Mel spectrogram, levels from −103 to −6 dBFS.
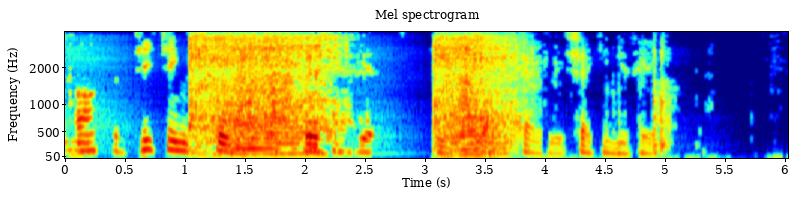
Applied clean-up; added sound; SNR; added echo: classical method spectral subtraction.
